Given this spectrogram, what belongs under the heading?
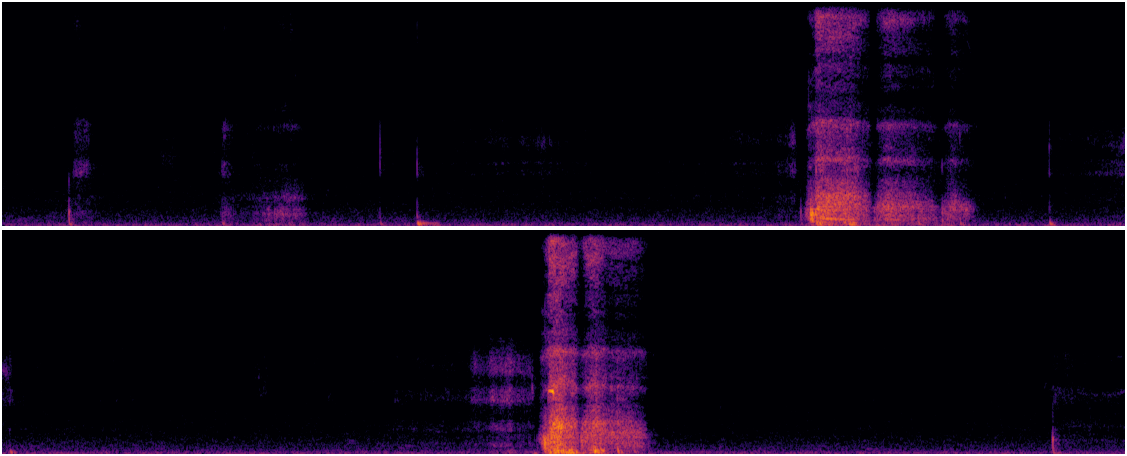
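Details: Dog in a quiet room, apparently sleeping: two sudden loud bursts of air several seconds apart, with small sniffs and clicks between. Sneezing in a dog.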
